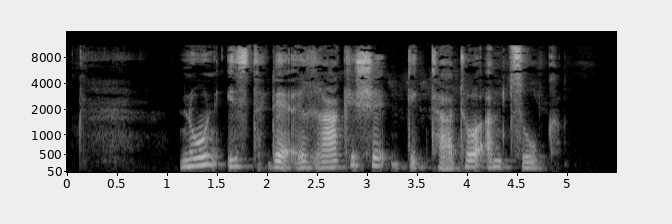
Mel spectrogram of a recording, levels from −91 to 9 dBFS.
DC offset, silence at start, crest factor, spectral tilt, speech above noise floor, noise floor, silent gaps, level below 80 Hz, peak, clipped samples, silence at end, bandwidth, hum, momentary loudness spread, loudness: under 0.1%; 0.1 s; 24 dB; -1.5 dB/octave; 47 dB; -71 dBFS; none; -68 dBFS; -2 dBFS; under 0.1%; 0.6 s; 11.5 kHz; none; 15 LU; -21 LUFS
